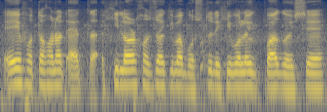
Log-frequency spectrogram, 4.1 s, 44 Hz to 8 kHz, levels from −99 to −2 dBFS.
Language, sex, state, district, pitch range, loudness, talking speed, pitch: Assamese, male, Assam, Kamrup Metropolitan, 135-155 Hz, -18 LUFS, 160 wpm, 145 Hz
